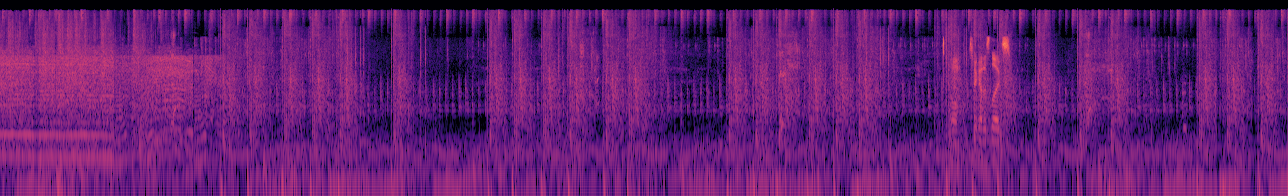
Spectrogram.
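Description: Guns fire in rapid, sharp bursts.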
